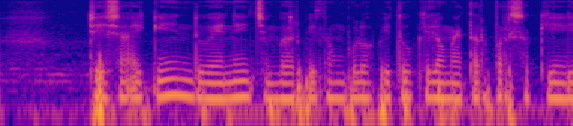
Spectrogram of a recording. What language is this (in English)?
Javanese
